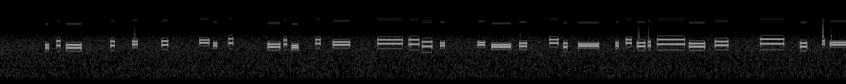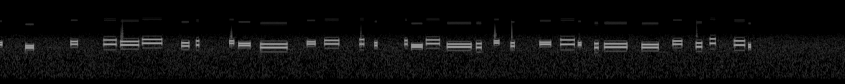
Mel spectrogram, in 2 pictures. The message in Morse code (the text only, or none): none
